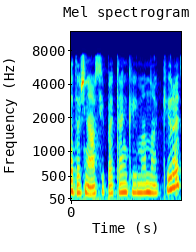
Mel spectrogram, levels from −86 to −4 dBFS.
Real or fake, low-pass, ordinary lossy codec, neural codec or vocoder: real; 7.2 kHz; AAC, 64 kbps; none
